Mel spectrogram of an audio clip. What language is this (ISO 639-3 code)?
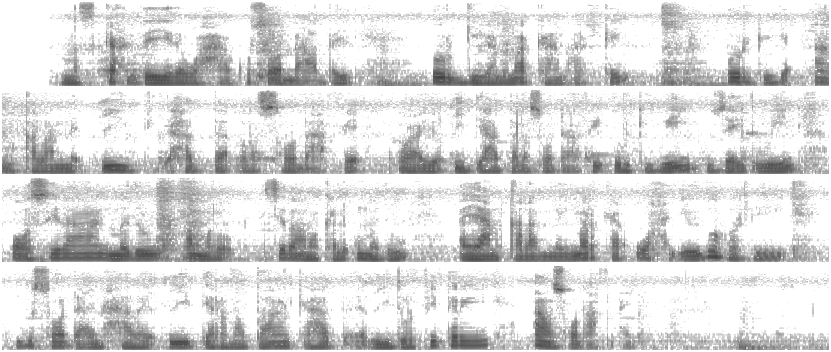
som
